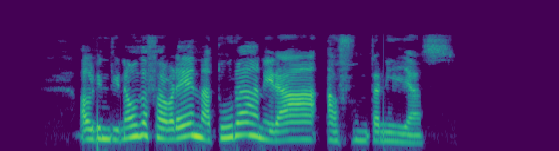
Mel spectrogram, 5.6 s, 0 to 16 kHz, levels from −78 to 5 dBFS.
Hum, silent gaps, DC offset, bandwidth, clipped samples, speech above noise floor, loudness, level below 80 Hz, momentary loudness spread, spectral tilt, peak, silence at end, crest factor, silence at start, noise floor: none; none; under 0.1%; 7.6 kHz; under 0.1%; over 74 dB; -16 LUFS; -58 dBFS; 10 LU; -4.5 dB/octave; 0 dBFS; 1.15 s; 16 dB; 0.8 s; under -90 dBFS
